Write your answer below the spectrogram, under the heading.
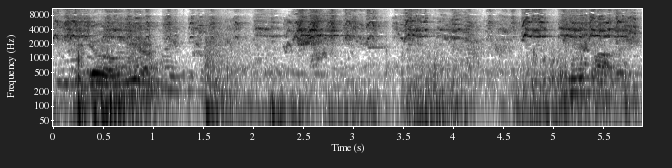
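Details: Sun conure giving harsh, high screeching squawks in short bursts roughly every second, with a person's voice talking low underneath.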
